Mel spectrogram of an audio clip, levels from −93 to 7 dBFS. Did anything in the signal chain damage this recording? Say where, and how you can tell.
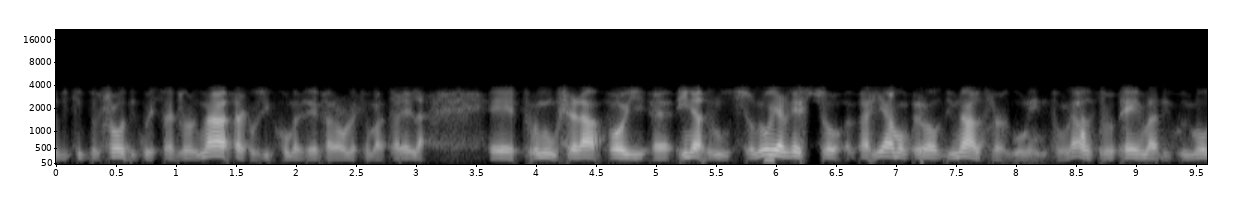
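Yes, at the codec. The speech sounds robotic and buzzy throughout, within a 250 Hz to 3.4 kHz band. This is heavy Codec 2 vocoder damage, consistent with about 1.3 kbit/s sine-wave resynthesis.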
